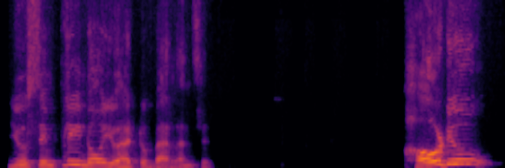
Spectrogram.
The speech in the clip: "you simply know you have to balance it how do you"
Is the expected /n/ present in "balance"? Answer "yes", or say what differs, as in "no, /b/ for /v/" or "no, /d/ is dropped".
yes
